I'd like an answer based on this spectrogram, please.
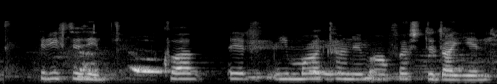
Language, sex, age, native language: Icelandic, female, 50-59, Icelandic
